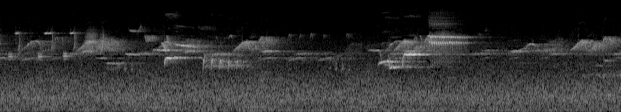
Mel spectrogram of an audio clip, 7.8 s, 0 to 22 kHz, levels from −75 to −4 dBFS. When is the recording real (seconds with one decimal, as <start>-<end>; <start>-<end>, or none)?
0.6-1.2; 3.1-6.6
